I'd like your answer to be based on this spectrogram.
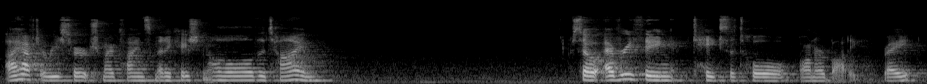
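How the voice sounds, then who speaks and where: A woman's voice: fairly low pitch, level tone, slow pace, long pauses, a little mellow, roomy sound. A woman health coach in candid, casual talk to her followers, acting out conversations with clients. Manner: chatty, candid, acts out dialogue.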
